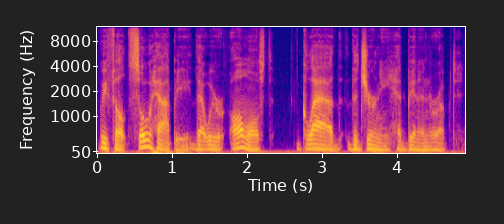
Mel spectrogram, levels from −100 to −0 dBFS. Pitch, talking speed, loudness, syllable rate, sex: 110 Hz, 170 wpm, -18 LUFS, 4.7 syllables/s, male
